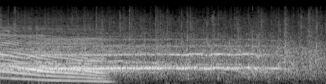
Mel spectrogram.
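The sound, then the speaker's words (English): Applause and cheering from an audience welcoming guests onto a stage, with a voice shouting over the opening. The clapping carries on as a loud, dense, steady roar that fades slightly toward the end. “would you please put your hands together and welcome to the stage my special guests”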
